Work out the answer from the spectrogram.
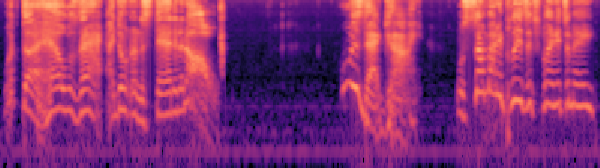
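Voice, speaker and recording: Man voicing a brash, bright-toned hot-headed soldier. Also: fairly low pitch, expressive, slow, heavily acted. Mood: indignant.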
